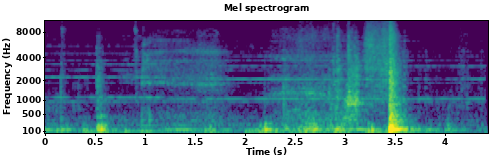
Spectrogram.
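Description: Plastic Blu-ray case and disc being handled: light clicks and a brief rustle, then one sharp, louder knock or snap near the end.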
